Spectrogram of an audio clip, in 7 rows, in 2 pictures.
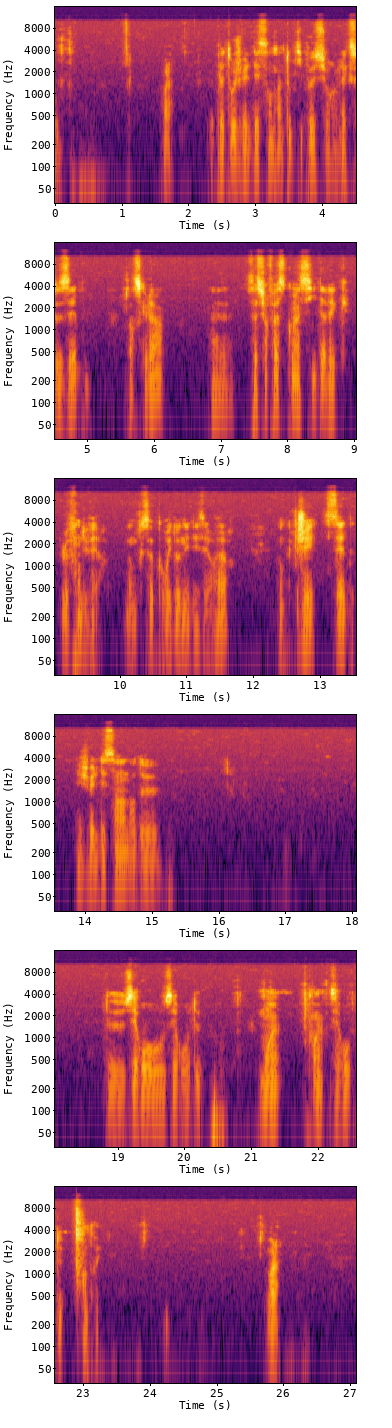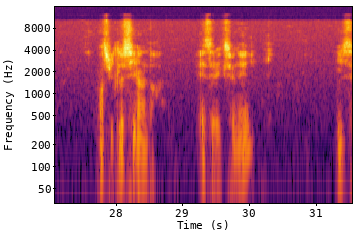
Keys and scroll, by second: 12.5 g.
